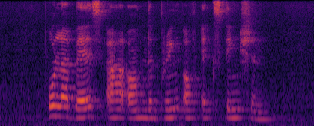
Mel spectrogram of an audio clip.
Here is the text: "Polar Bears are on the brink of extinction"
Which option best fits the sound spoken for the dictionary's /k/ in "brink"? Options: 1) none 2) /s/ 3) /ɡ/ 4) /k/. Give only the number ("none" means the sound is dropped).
1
